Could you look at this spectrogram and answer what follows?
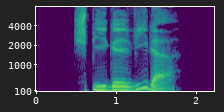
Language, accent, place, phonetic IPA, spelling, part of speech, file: German, Germany, Berlin, [ˌʃpiːɡl̩ ˈviːdɐ], spiegel wider, verb, De-spiegel wider.ogg
- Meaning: 1. singular imperative of widerspiegeln 2. first-person singular present of widerspiegeln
